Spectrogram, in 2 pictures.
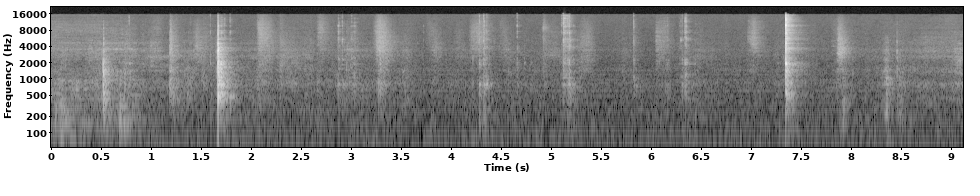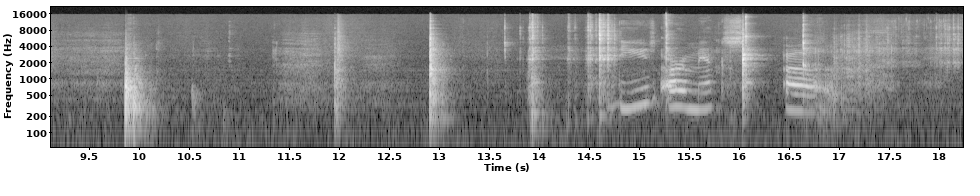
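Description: A metal spoon clinking and scraping against glass jars and bowls, and glass jars set down on a wooden table: scattered sharp clicks and knocks, the loudest about ten seconds in.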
